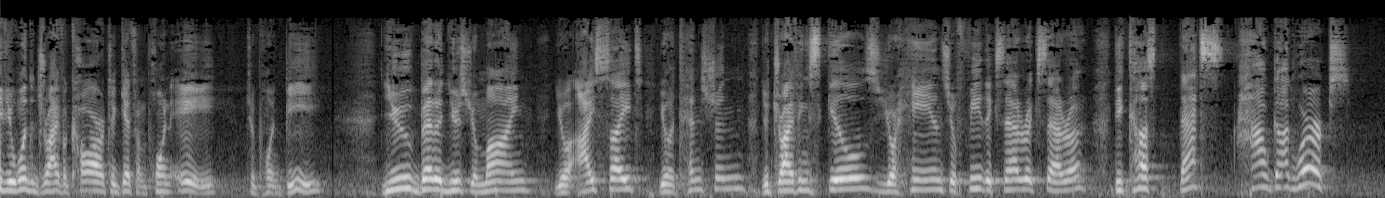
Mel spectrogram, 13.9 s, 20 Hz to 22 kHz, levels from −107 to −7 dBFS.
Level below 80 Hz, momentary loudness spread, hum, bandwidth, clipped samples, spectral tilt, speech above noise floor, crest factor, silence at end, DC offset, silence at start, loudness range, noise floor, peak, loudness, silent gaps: -66 dBFS; 12 LU; none; 15 kHz; under 0.1%; -4 dB/octave; 25 dB; 20 dB; 0.4 s; under 0.1%; 0 s; 3 LU; -56 dBFS; -12 dBFS; -32 LUFS; none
